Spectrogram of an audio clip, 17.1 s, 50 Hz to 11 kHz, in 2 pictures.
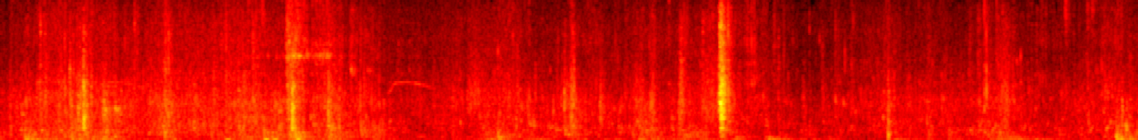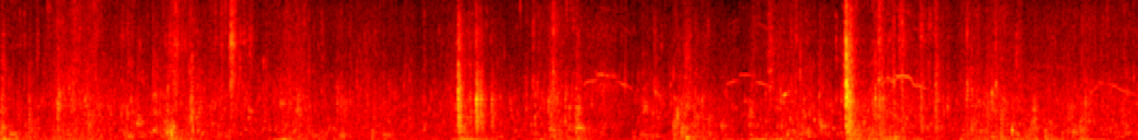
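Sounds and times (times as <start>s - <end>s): water slapping against boat hull: 0.0s - 17.0s
knocks on boat: 11.9s - 12.9s, 14.2s - 15.5s.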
